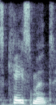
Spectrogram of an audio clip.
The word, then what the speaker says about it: Casement: All right, the final question for this week comes from Chris Casement, who sends us a handy pronunciation guide for his last name, saying that it's like basement with a C.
